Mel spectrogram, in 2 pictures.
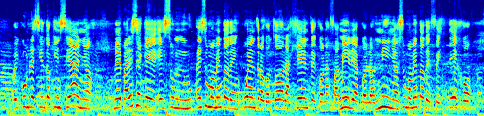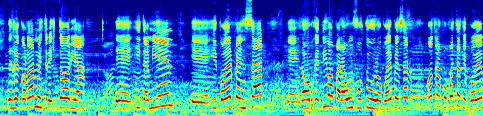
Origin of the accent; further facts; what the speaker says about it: Jujuy, Argentina; estoy acá en la localidad de Puyén hace 11 años. Soy de la provincia de Jujuy. En Chubú estoy 21 años, así que ya soy patagónica.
